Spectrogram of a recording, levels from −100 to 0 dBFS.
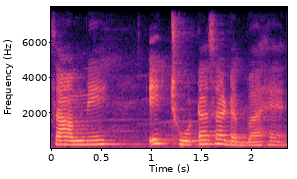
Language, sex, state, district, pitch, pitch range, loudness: Hindi, male, Chandigarh, Chandigarh, 225 Hz, 205-235 Hz, -18 LUFS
